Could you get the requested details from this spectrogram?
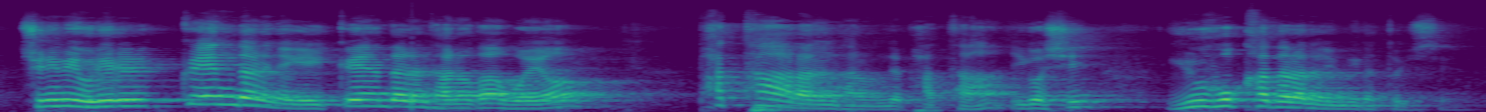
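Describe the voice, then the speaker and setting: A male pastor preaching a sermon, posing rhetorical questions to the congregation and slowly reading scripture aloud. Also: high-pitched, echoey room. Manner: asks the congregation rhetorical questions and answers them; reads scripture slowly and deliberately. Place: church hall.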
